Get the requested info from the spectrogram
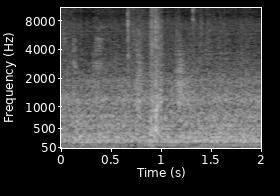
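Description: Steady engine and road drone of a Tata Daewoo Prima 5-ton truck, heard inside the cab as it pulls away, with a faint click about a second in.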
